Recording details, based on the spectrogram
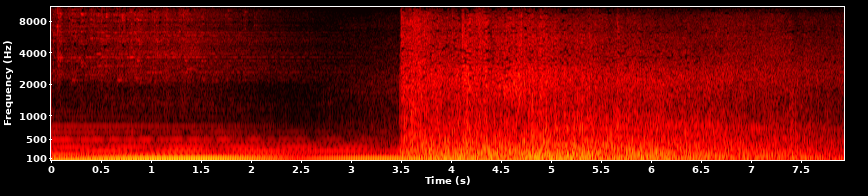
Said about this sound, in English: This was the terrifying moment. A massive explosion sent shockwaves across the Lebanese capital of Beirut. More than 100 people were killed and thousands wounded in the Tuesday explosion at the city's cargo port,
